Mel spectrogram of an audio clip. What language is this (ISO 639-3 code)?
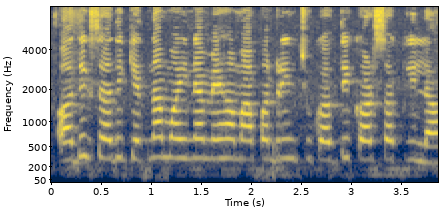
bho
